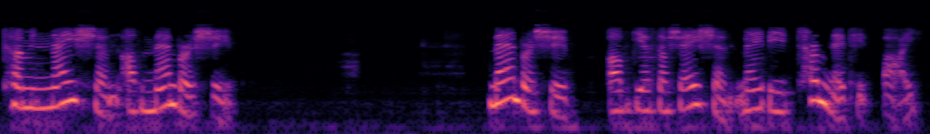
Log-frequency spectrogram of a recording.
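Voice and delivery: slow, deliberate English read-aloud for learners; model reading. Shown as a demonstration. Teacher models the text for class, slow careful reading.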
